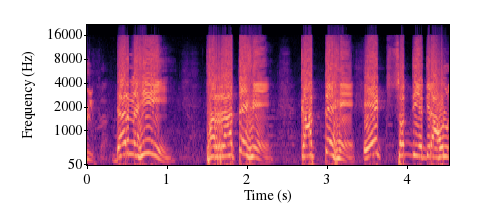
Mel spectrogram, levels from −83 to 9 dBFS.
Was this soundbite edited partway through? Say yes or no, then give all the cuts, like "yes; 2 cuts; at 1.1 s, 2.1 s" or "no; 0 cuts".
yes; 1 cut; at 3.3 s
